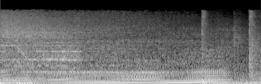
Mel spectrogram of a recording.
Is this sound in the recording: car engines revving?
yes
